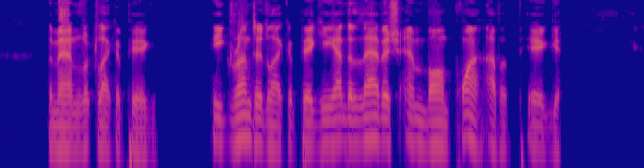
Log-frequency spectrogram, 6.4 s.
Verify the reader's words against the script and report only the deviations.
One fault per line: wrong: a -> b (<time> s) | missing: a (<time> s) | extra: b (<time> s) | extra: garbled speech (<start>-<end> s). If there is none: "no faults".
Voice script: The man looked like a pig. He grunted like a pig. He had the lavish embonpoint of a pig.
no faults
